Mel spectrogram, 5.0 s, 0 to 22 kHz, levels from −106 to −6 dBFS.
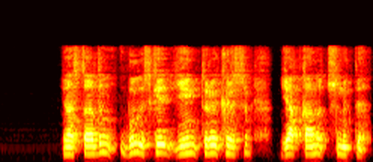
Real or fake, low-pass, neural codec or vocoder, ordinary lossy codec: fake; none; codec, 16 kHz, 8 kbps, FreqCodec, larger model; none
